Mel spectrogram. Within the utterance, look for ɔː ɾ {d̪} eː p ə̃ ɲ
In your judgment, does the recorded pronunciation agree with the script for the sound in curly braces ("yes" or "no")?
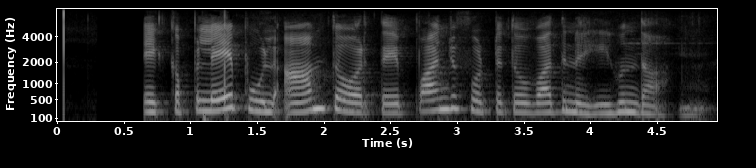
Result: no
